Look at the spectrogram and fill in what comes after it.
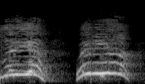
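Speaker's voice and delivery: very high-pitched yell at full volume. Getting into the car after Lydia, a player calls out to her, yelling a name. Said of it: "and I'm just yelling".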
